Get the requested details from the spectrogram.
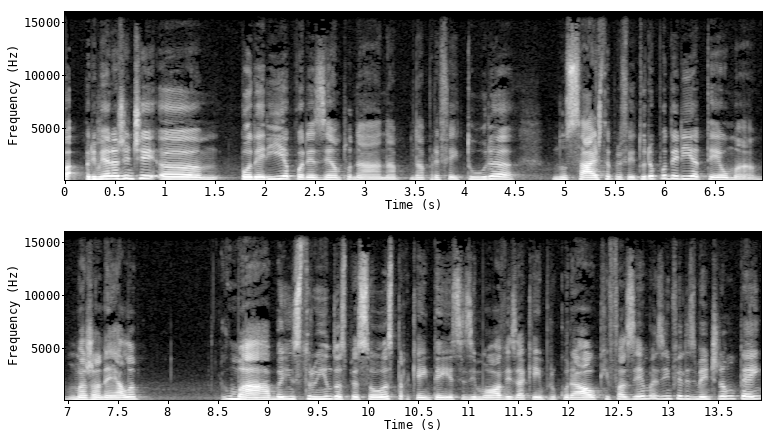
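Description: The intonation stays fairly even, with a Gaúcho Brazilian accent. The recording is very clean, with a silent background. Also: woman, medium pitch for a woman. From Rio Grande do Sul, Brazil (Porto Alegre). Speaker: podcast host and architect. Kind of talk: casual interview chat. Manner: fast.

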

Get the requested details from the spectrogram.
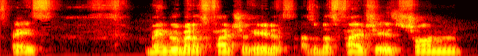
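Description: The recording is very clean, with a silent background. A man speaks at a fairly quick pace in a bright, sharp tone with fairly even intonation. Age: 40s. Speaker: guest on live talk show. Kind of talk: casual chat.

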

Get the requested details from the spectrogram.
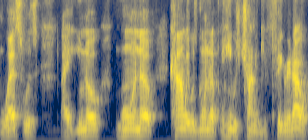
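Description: With an American accent, a man talks fairly quickly at a medium pitch in a very clean recording with a silent background. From Buffalo, New York. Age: 20s. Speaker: rapper. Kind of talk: casual interview chat. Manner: halting, repeats words.

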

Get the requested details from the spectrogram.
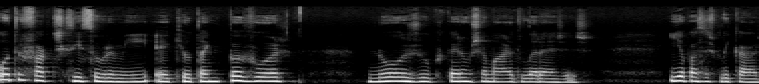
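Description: A European Portuguese accent, with fairly even intonation, long, frequent pauses and big swings in loudness, on a very clean recording with a silent background. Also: woman, fairly low pitch for a woman, moderate pace. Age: 20s. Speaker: podcast host. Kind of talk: casual monologue. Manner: hesitant, many fillers.

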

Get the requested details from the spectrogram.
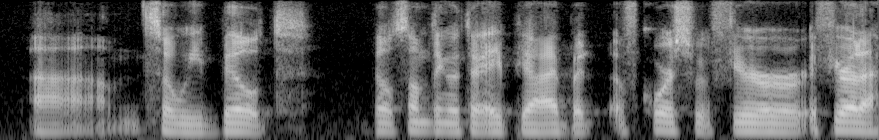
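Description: On a very clean recording with a silent background and a dry, close sound with no echo, a man speaks at a medium pitch with monotone, flat intonation. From Netherlands. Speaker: crypto project founder. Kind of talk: casual interview.

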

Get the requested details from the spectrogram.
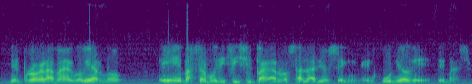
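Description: A man at a fairly slow pace. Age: 50s. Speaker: business association president. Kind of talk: radio interview. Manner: halting, with repetitions and fillers.

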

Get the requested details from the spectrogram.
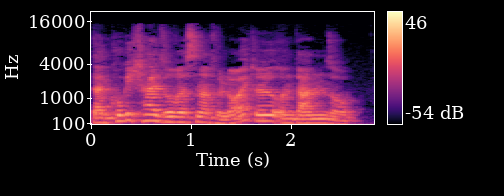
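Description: A man speaks with lively intonation and a somewhat breathy sound. Room echo is audible around him. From Hamburg, Germany, Persian family. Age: 20s. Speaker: comedian. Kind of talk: casual interview chat.

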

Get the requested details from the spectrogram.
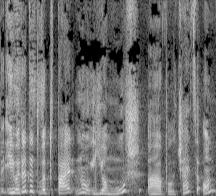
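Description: At a moderate pace, a woman's voice moves through very wide pitch swings. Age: 30s. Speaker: podcast host. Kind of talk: casual chat.

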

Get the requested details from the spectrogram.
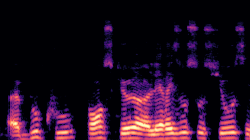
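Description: The background is quiet. Close and dry, the sound has no echo. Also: man. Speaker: podcast host. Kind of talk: interview. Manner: hesitant.

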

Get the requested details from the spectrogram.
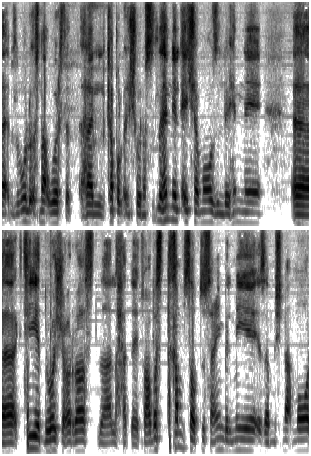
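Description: The audio is dry and close, without any echo. A man delivers his words at a moderate pace. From Lebanon, Beirut area. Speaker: dentist. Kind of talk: radio interview.

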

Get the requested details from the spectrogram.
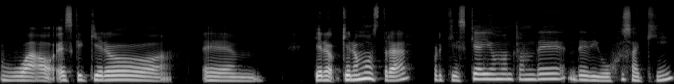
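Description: The voice has a Mexican accent and a dark, mellow tone, with ordinary pitch variation at a very slow pace. The sound is dry and close, with no echo. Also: woman, medium pitch for a woman. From Mexico. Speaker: podcast host. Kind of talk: casual interview chat.

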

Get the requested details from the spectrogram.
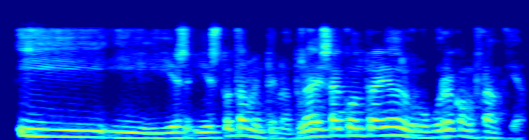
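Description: A man with a Spanish accent, fairly high in pitch, with ordinary pitch variation and a moderate pace. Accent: Peninsular Spanish. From Spain. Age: 30s. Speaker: political consultant. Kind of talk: interview.

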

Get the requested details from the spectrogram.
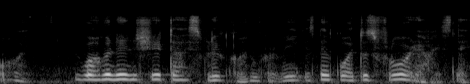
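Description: A woman of medium pitch talks at a fairly slow pace in a gentle, soothing tone. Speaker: grandmother figure, podcast persona. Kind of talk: intimate grandmotherly monologue, warm ASMR-style chat and advice to her 'children'. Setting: recording alone on a phone app, voice only. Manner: gentle, affectionate and soothing, blessing listeners as she winds down.

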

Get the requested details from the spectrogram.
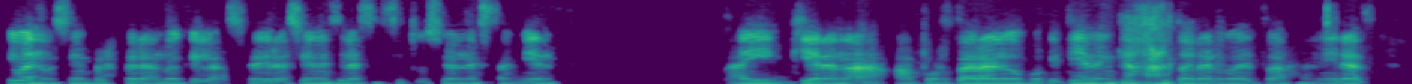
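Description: At a moderate pace, a woman speaks in a fairly high, somewhat breathy voice with monotone, flat intonation. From Peru, Callao. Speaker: sports journalist. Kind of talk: interview.

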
